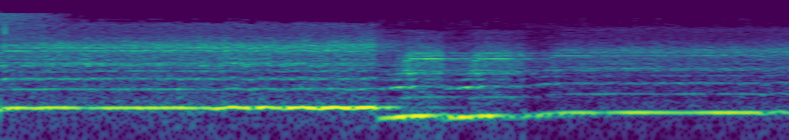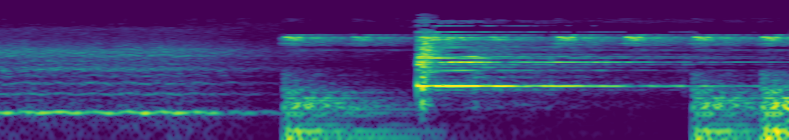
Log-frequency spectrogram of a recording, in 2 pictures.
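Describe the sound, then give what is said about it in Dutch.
A steam locomotive whistle used as a musical instrument: a long, reedy harmonic tone held steady, dipping slightly in pitch near two seconds, then broken by louder noisy blasts and a higher sustained tone toward the end. “hij, gebruikt de stoomfluit van een locomotief als instrument”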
